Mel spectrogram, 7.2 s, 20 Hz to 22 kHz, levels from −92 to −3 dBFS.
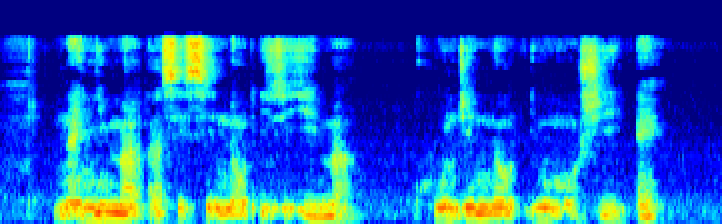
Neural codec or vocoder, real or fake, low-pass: vocoder, 44.1 kHz, 128 mel bands, Pupu-Vocoder; fake; 10.8 kHz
